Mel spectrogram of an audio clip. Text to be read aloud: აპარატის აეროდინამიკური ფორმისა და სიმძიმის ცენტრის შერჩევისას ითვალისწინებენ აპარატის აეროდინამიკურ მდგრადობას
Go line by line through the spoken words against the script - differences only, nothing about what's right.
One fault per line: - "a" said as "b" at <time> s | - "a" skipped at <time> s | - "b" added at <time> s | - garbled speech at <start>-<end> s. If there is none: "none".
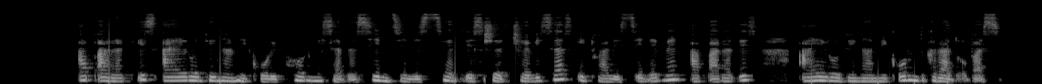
none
